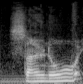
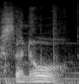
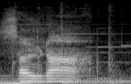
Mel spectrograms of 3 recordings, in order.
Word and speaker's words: Sonor: Sonor is the name, or Sonor, that's how it's pronounced. It's often mispronounced sonar.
